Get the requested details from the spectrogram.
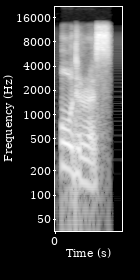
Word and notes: odorous: Indian

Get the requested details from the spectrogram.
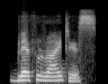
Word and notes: blepharitis: Indian

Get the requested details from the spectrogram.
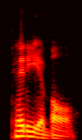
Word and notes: pitiable: American English

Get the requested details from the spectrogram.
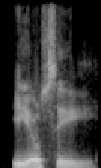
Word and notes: EOC: American English

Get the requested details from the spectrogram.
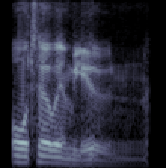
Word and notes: autoimmune: British English

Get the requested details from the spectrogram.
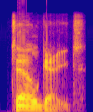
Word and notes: tailgate: British English

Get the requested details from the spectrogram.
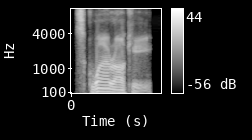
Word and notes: squirearchy: British English

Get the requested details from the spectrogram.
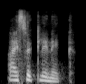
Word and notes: isoclinic: Indian

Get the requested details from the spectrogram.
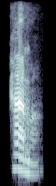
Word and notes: hammer: Indian

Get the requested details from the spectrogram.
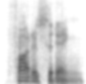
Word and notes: Photosetting: American English

